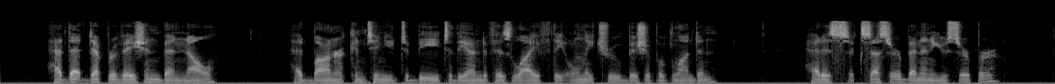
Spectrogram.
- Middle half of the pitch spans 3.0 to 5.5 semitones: No, narrow, 2.4 semitones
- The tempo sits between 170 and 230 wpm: No, average, 160 wpm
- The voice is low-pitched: Yes, low, 100 Hz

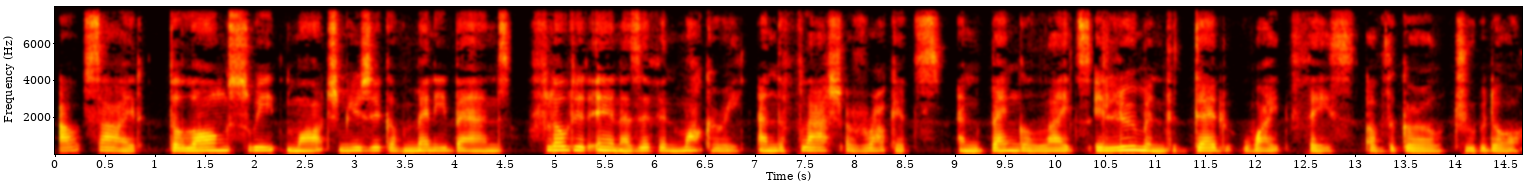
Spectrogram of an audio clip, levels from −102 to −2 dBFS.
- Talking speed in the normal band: No, slow, 130 wpm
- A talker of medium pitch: Yes, medium, 180 Hz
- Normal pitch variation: No, narrow, 1.8 semitones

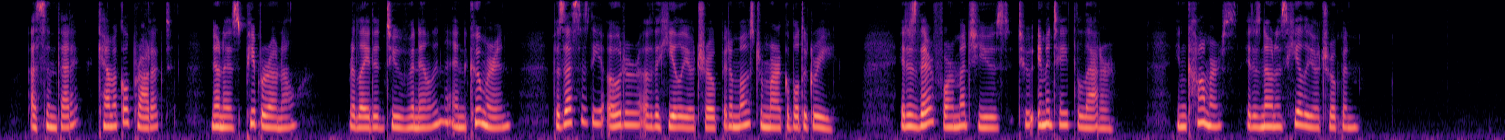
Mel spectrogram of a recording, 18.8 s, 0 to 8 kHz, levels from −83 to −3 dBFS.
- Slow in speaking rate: Yes, slow, 125 wpm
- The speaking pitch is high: Yes, high, 195 Hz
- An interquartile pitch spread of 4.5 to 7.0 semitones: No, average, 3.2 semitones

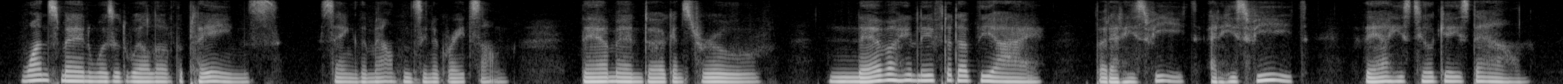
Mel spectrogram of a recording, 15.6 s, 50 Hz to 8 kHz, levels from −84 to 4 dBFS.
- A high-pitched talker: No, medium, 150 Hz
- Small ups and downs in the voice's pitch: Yes, narrow, 2.2 semitones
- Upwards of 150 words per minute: No, average, 145 wpm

